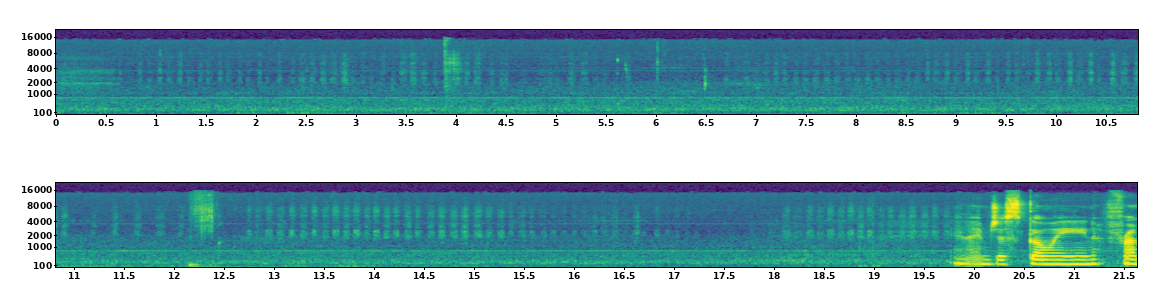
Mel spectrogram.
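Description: A marker tip scratches softly on paper.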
